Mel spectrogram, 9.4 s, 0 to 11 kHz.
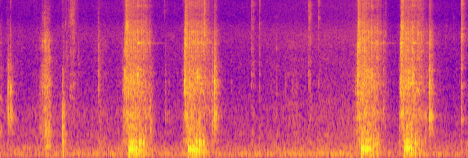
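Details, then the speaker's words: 47cc Chinese pocket bike, choke open, throttle applied: short buzzy two-stroke revs sag and die within a second; bogs after starting, clogged carburetor jet suspected. "I'm going to start it up for you just so you can see um it's just bogging out"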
